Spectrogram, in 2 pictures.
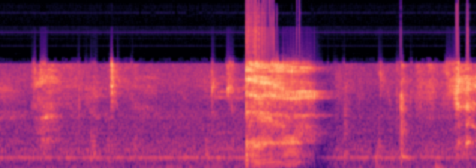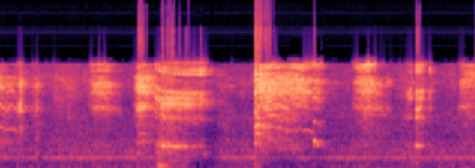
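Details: Friends burping for fun after drinking soda: several long, loud, gurgling belches in a row over a steady background hum.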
